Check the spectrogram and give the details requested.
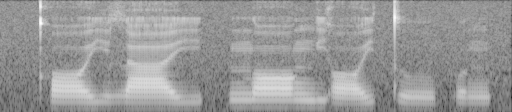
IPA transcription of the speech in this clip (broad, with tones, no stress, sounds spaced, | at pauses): kʰ ɔː˧ j l aː˧ j | n̪ ɔː˥ ŋ j ɔː˨˥ j t̪ uː˨ p ʊ˧ ŋ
